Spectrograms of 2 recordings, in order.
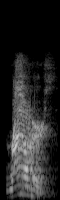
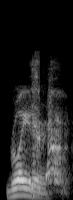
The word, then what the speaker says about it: Reuters: What is it? Routers. Routers. Reuters. Oh, it's Reuters.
